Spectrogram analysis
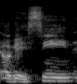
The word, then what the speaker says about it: Cine: Cine is pronounced Cine, and he's the safety from Georgia.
